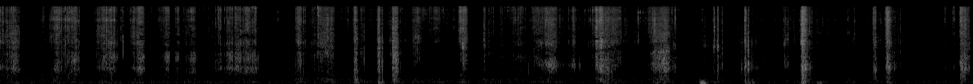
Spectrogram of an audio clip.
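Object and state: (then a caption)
Granular frozen snow. A hand with long nails scratches and presses into a loose, coarse-grained pile of granular frozen snow. The result is a dense run of dry, crisp crunches and scraping bursts, bright and hissy with almost no low end.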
